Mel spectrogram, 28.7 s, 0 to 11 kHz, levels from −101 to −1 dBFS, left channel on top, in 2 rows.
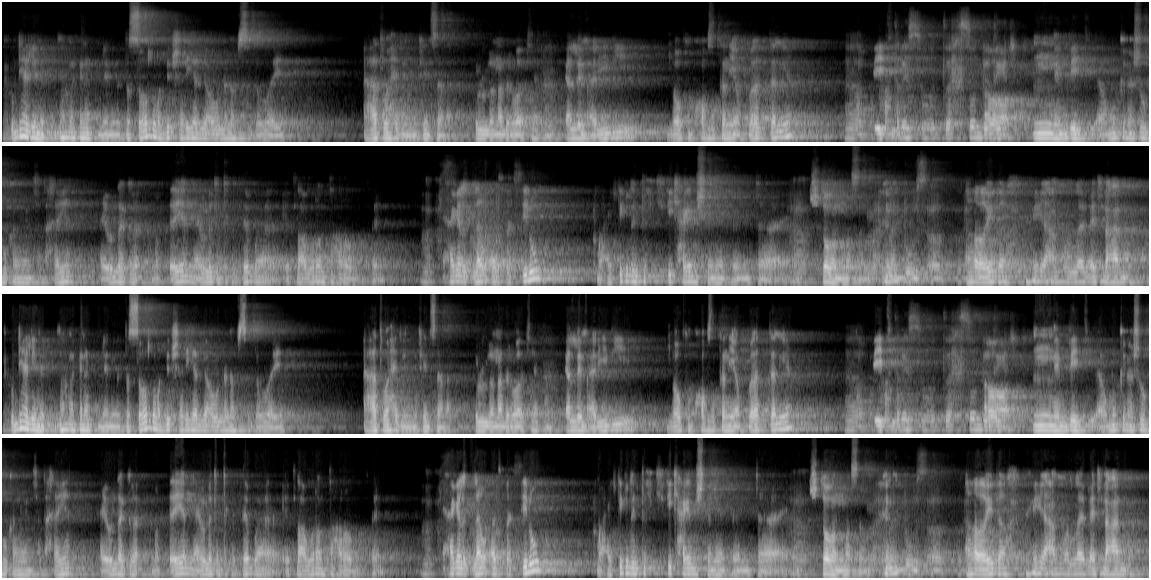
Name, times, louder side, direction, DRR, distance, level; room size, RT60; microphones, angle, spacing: voice 1, 0.1-3.5 4.5-5.6 5.9-7.9 8.3-9.9 10.9-11.0 12.3-12.6 12.9-15.2 15.6-19.1 19.8-20.5 20.8-21.1 21.8-24.2 24.4-25.5 26.4-28.5, right 2 dB, 45° right, 8 dB, 1.0 m, -29 dB
voice 2, 10.5-12.6 13.2-13.4 19.6-20.6 22.2-22.3 24.1-24.5 25.1-26.5, equal, 15° left, 5 dB, 1.3 m, -38 dB
28.5 x 22.5 x 6.5 m, 2.2 s
head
